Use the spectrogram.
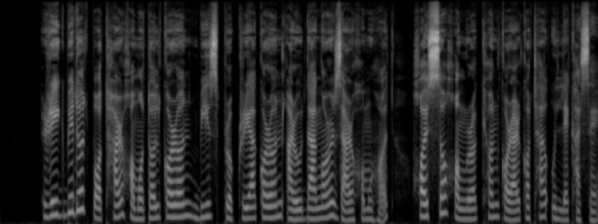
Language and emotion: Assamese, neutral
